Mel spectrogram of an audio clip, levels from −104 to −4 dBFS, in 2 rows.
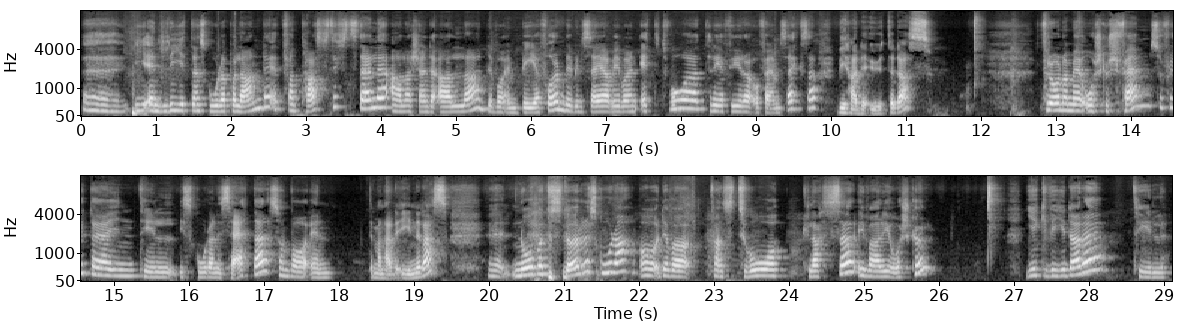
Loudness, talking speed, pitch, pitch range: -20 LUFS, 130 wpm, 210 Hz, 185-280 Hz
